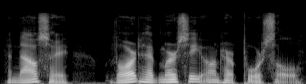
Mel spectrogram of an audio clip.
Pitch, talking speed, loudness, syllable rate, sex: 100 Hz, 195 wpm, -19 LUFS, 4.6 syllables/s, male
